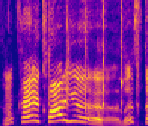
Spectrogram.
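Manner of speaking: high, slow, loud drawn-out call of the winner; excited announcement. Real, not acted. Cohost hyping up the winner she is announcing, excited slow call. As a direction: stretch the name out like a game-show host.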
